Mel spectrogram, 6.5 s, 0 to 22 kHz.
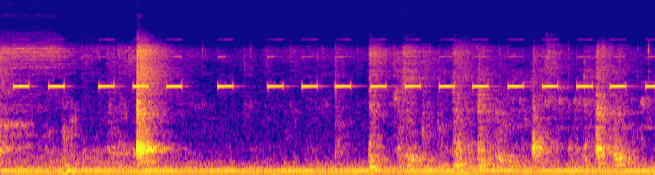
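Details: Crono syringe pump being programmed in time mode, volume then time in 15-minute increments: short repeated high beeps over steady low hum and room noise.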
